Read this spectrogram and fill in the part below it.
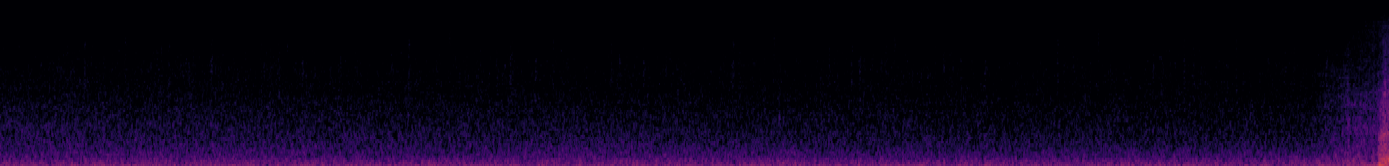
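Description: Fires roar and crackle.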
